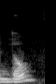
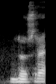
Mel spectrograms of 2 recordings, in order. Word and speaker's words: the: अगर वो स्वर के सामने आए तो दी, अगर व्यंजन के सामने आए तो द बोला जाएगा।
